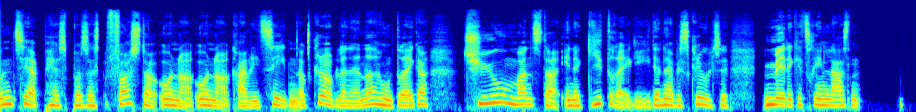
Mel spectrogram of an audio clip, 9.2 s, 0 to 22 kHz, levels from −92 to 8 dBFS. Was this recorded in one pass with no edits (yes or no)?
no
